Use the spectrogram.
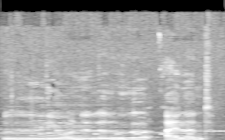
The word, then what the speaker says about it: Lionel Island: begeben wir uns nach Lionel Island. Genau so heißt es. Genau so spricht man es aus.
